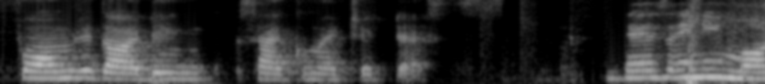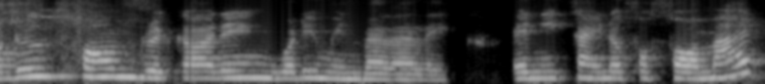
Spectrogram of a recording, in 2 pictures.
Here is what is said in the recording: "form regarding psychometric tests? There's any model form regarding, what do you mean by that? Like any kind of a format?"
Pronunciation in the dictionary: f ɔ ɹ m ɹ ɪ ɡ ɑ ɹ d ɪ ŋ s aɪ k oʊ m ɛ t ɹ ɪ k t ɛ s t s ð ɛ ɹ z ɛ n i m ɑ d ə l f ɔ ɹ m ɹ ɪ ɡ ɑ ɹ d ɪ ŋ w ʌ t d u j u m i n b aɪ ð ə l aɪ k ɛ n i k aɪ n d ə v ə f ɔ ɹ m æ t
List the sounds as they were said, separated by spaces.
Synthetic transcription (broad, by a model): f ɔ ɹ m ɹ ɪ ɡ ɑ ɹ d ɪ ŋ s aɪ k oʊ m ɛ t ɹ ɪ k t ɛ s t s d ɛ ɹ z ɛ n i m ɑ d ə l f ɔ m ɹ ɪ ɡ ɑ ɹ d ɪ ŋ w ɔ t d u j u m i n b aɪ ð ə l aɪ k ɛ n i k aɪ n d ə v ə f ɔ ɹ m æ t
